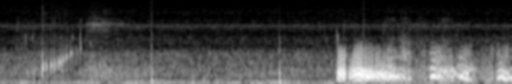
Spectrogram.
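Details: Stomach growling (borborygmi): brief squeaks and clicks, then a long warbling, bubbling rumble with wavering pitch over low room hiss.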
